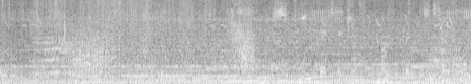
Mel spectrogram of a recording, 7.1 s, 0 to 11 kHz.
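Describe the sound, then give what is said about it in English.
Dozens of elephants, including a calf beside its mother, cross a road in two large groups, with steady low rumbling and heavy shuffling throughout, plus a brief brighter call rising in the middle, all fairly loud and continuous. “Dozens more elephants cross about 100 yards up the road. Hundreds.”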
